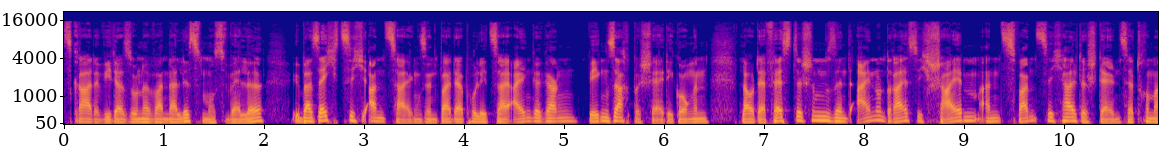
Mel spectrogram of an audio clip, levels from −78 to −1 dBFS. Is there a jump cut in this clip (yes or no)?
yes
